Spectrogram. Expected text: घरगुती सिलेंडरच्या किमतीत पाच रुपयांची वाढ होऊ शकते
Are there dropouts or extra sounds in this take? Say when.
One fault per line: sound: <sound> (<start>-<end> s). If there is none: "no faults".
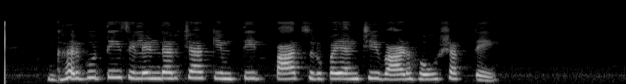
no faults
